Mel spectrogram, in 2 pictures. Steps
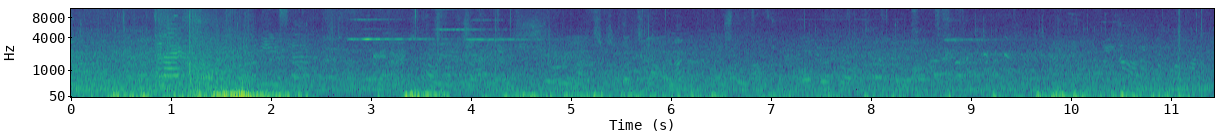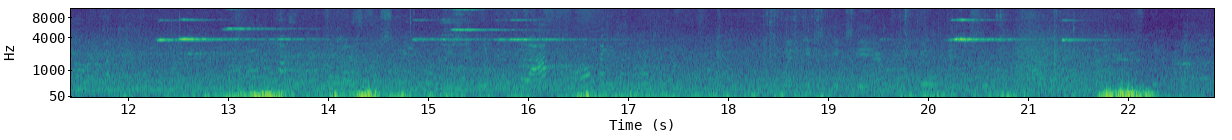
0:00.0 0:07.2

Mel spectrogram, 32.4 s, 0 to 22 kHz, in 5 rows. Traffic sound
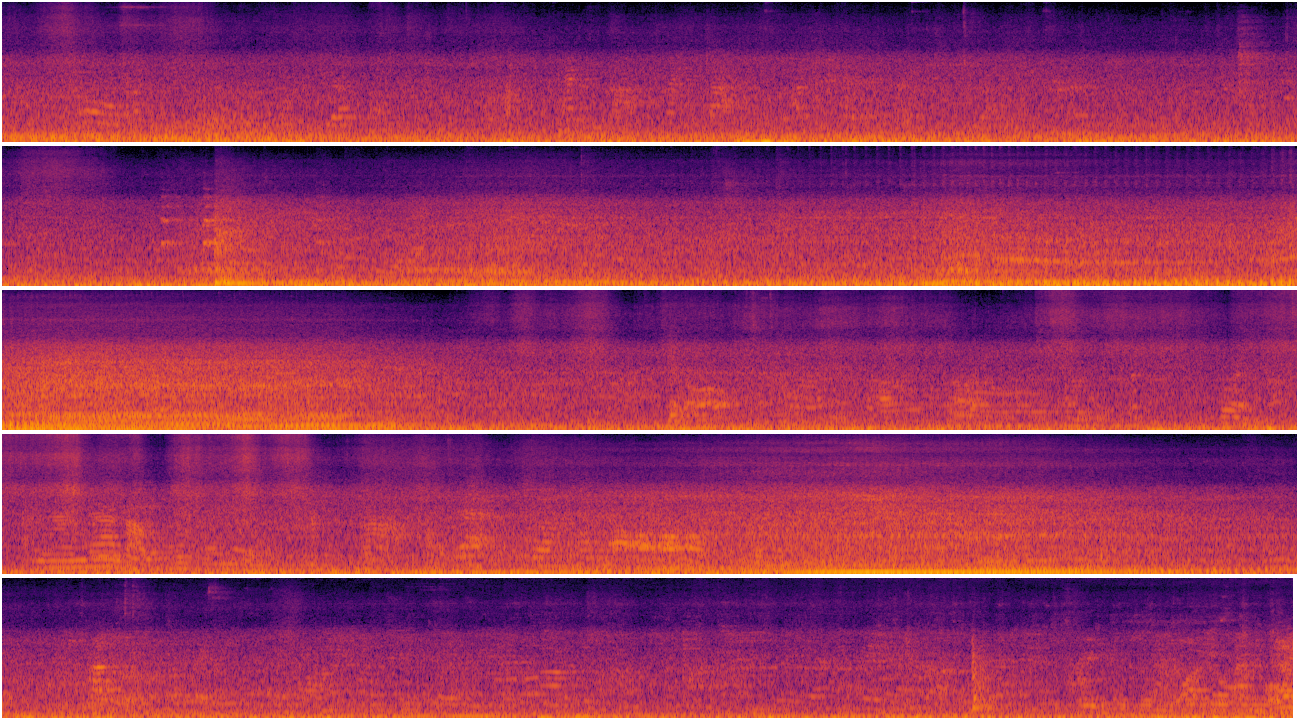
0:06.3 0:19.6, 0:20.2 0:32.3

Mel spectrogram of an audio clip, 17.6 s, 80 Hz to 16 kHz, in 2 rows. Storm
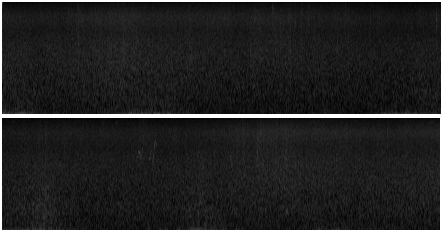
0:00.0 0:04.4, 0:07.4 0:11.4

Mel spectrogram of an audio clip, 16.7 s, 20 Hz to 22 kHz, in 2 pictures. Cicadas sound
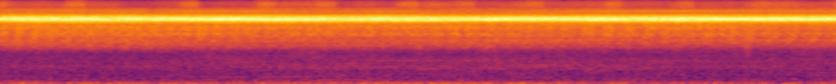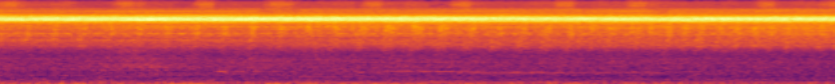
0:10.4 0:16.7

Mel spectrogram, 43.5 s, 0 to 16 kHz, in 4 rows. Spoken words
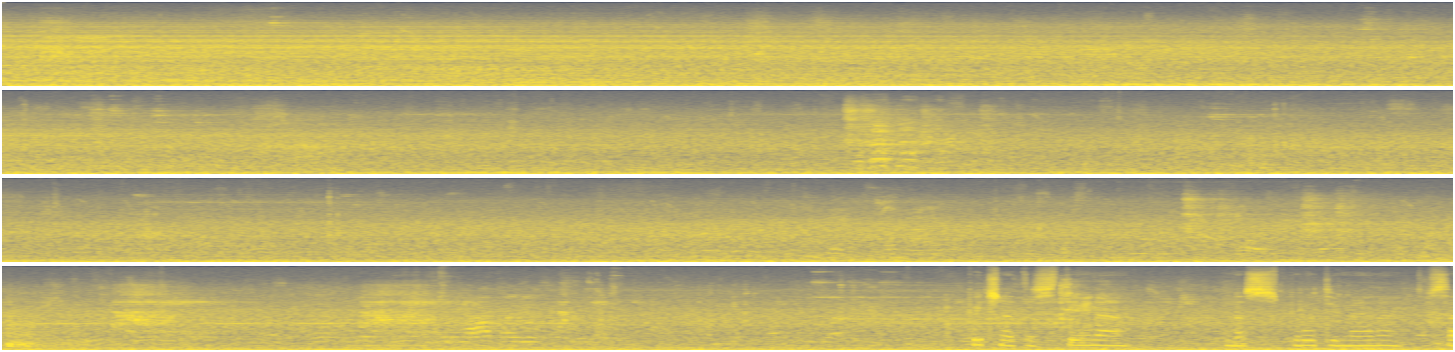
0:41.8 0:43.5

